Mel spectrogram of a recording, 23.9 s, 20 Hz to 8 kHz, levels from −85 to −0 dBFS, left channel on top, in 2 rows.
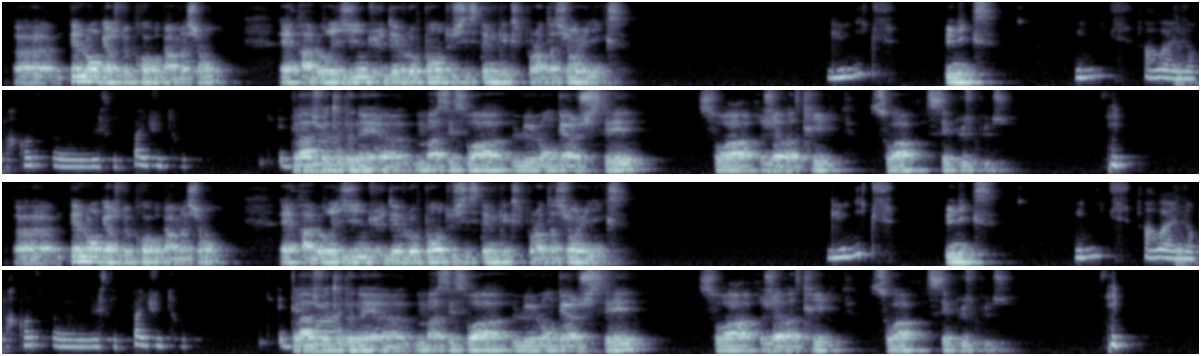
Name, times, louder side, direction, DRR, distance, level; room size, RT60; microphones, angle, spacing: voice 1, 0.1-2.2 2.8-6.2 9.4-9.9 11.7-11.8 14.9-18.4 18.9-20.3 20.7-22.0, equal, 25° left, 0.9 m, -20 dB
voice 2, 8.2-8.9 10.7-13.0 13.3-13.6 14.7-15.6 23.0-23.1, right 2 dB, 50° right, 0.4 m, -29 dB
2.8 x 2.0 x 3.0 m
head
